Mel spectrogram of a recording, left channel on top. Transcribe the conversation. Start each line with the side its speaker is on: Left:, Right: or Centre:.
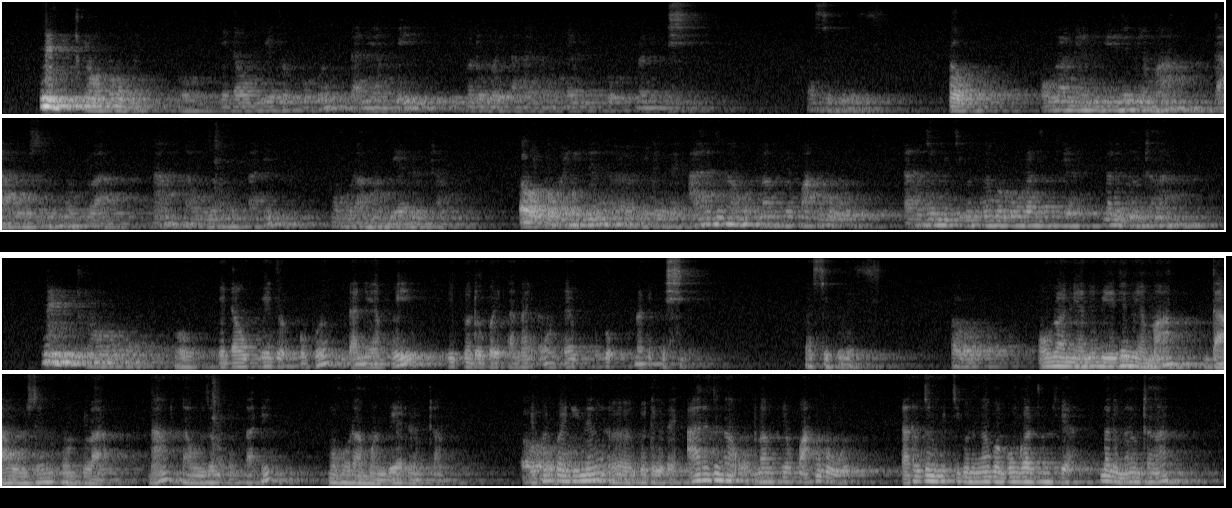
Left: न'आवनो थायोमोन
Right: औ बे दाउ बेदरखौबो दानिया बै गोदौबाय थानाय अनलायाव बेफोरखौ नानै एसे दासो सफैदों
Left: औ
Right: अब्लानियानो बेयो जोंनिया मा दाउजों अनला ना दाउजों अनलानि महरा मोनबाय आरो। नोंथां
Left: औ
Right: बेफोरबायदिनो
Left: औ
Right: ओ गोदो गोदाय आरो जोंहा अनला ओंख्रियाव मा होबावो दाथ' जों मिथिगौ नङा होमबा गंगार दुनदिया खोनादोंना नोंथाङा?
